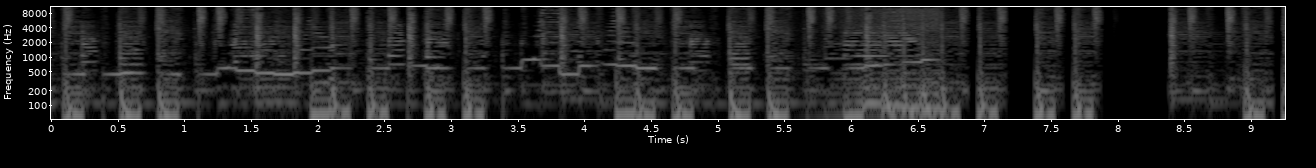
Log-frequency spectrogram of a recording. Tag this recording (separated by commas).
Music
